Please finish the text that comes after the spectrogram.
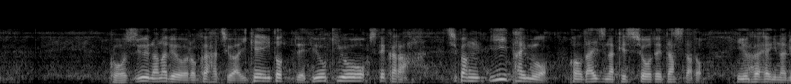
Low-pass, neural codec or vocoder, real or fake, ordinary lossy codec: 5.4 kHz; codec, 16 kHz, 4.8 kbps, FACodec; fake; Opus, 64 kbps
